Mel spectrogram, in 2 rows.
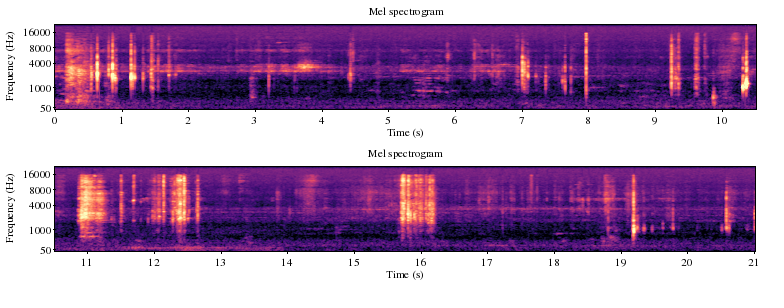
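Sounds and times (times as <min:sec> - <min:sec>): toy kitchen pieces clicking: 0:00.3 - 0:02.0, 0:06.4 - 0:08.0, 0:10.9 - 0:12.8, 0:15.6 - 0:16.4.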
